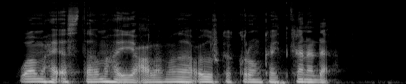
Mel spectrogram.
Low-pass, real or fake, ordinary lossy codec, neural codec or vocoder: 19.8 kHz; real; none; none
